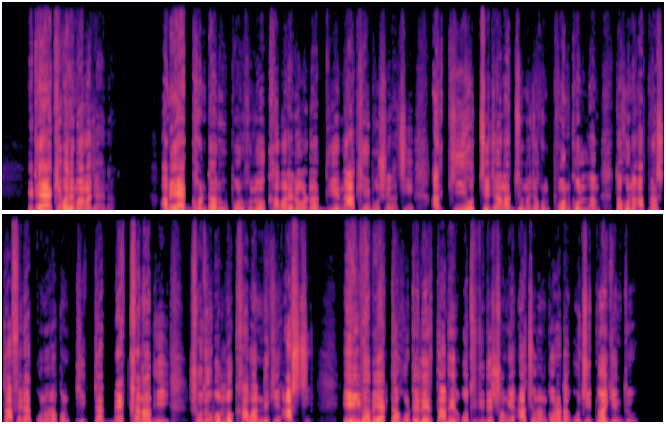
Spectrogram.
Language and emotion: Bengali, angry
